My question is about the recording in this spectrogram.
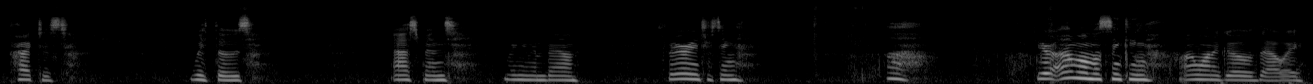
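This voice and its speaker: A woman hosting a hike outdoors in the mountains, chatting and musing aloud as she walks, tired and hot. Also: medium pitch. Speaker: host of a Bigfoot investigation channel. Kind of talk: casual chat while hiking.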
